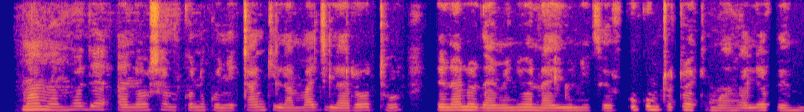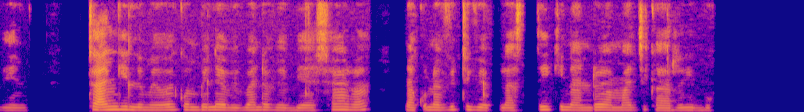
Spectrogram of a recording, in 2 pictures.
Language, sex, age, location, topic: Swahili, female, 25-35, Kisii, health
